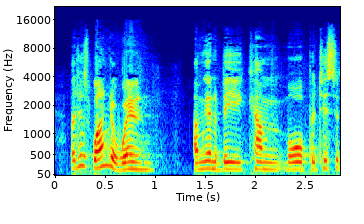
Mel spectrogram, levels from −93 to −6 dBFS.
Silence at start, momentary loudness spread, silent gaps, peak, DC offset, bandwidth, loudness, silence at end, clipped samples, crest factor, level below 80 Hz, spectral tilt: 0.15 s; 12 LU; none; -4 dBFS; under 0.1%; 13.5 kHz; -21 LUFS; 0 s; under 0.1%; 16 dB; -54 dBFS; -4.5 dB/octave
